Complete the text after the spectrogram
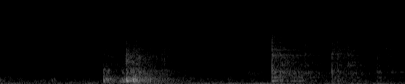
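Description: A chair is set down with a knock.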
